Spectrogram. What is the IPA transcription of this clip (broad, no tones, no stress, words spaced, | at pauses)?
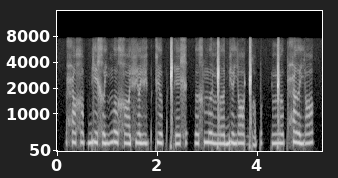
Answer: ħɔxɔpbʲexʊj ŋoxɔ fʲɔvʲʊpkʲopǁʰex | ʊxmʊŋ͡ǁɤ bʲʊ jɔɡ͡ǁɔp | ŋ͡ǁopħɤjɔ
